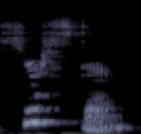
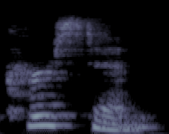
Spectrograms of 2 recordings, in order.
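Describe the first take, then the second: First: The name is said the Swedish way. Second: The name is said the Scottish way. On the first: "I suddenly became Swedish" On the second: "my name was pronounced the Scottish way"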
